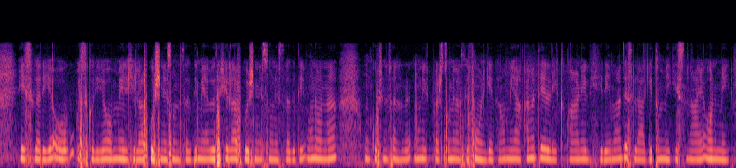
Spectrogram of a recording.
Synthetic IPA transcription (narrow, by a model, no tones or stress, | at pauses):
ɪskəɾijeoːɪskəɾijeoːmeːɾeːkʰɪlaːpkʊt͡ʃʰnəĩːsʊnsəkd̪iːmɛ̃ːbiʊseːkʰɪlaːpkʊt͡ʃʰnəĩːsʊniːsəkd̪iːʊnonaʊnkʊt͡ʃʰnĩːsʊnd̪iʊnɪk̚pəɾsõmɛ̃ːʊsiːpʰoːnkiːt̪aːɦõːmẽːaːkʰãːmɛ̃ːt̪eːleːkːkaːnẽːlɪkʰiːd̪eːmãːd͡ʒɪslaːɡit̪õmẽːkisʊnaːjeɔːɾmẽː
